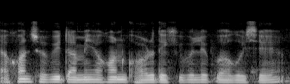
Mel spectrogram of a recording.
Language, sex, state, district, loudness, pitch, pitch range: Assamese, male, Assam, Kamrup Metropolitan, -19 LUFS, 110 Hz, 105-115 Hz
